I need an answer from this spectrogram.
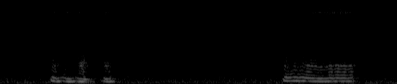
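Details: Chihuahua dog in REM sleep, dreaming, making loud snoring sounds: a short stuttering burst of three low nasal tones, a pause of nearly two seconds, then one longer, steady, droning low tone.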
